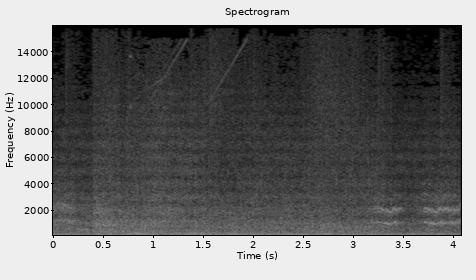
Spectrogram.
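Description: A car crashes through bushes and branches.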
